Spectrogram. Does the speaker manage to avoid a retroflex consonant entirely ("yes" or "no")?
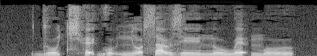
yes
